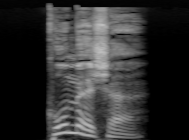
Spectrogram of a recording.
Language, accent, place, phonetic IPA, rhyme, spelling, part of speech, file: German, Germany, Berlin, [ˈkoːmɪʃɐ], -oːmɪʃɐ, komischer, adjective, De-komischer.ogg
- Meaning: 1. comparative degree of komisch 2. inflection of komisch: strong/mixed nominative masculine singular 3. inflection of komisch: strong genitive/dative feminine singular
